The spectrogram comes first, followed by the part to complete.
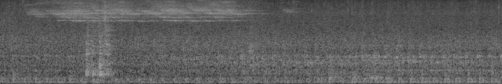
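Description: Brinjal and rice curry bubbling and sizzling in a nonstick pan as it is stirred with a wooden spatula. The sizzle rises to a louder high hiss from about half a second to three seconds in, with a short scrape of the spatula around one second.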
